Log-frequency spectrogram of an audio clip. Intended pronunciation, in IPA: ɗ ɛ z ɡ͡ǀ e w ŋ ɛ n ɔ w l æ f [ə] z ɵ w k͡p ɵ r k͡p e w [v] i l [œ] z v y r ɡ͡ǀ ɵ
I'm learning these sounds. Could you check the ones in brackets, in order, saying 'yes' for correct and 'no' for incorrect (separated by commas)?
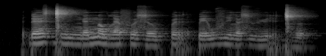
no, yes, yes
